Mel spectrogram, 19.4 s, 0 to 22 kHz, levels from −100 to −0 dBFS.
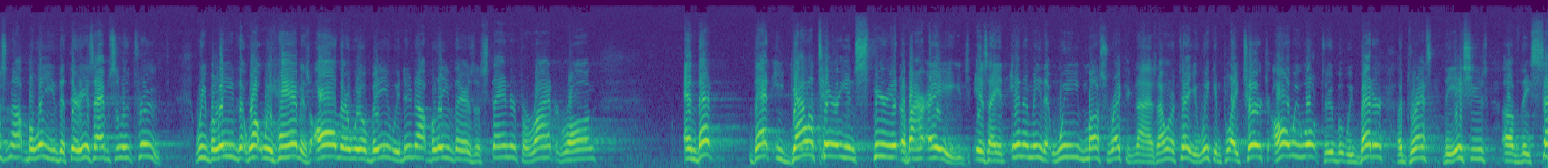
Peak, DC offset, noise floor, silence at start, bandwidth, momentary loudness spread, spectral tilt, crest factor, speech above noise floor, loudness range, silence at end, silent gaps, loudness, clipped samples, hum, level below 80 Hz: -6 dBFS; under 0.1%; -57 dBFS; 0 s; 11 kHz; 7 LU; -6 dB/octave; 14 dB; 37 dB; 5 LU; 0 s; none; -21 LUFS; under 0.1%; none; -64 dBFS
